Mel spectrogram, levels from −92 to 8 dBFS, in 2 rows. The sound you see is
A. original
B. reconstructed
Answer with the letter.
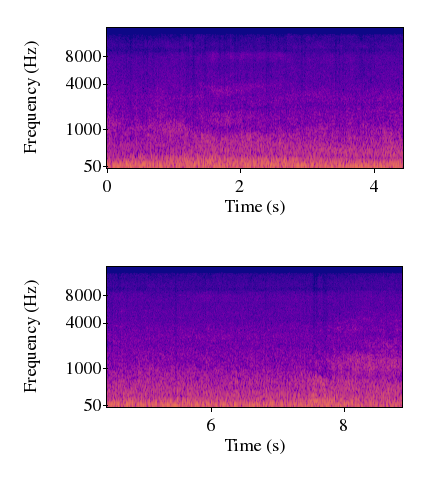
A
